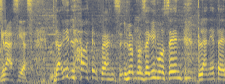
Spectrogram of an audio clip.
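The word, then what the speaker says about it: Lagercrantz: ¿Cómo se pronuncia? Lagerkrantz. Gracias. David Lagerkrantz, lo conseguimos en Planeta de Libros, en cualquier librería.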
